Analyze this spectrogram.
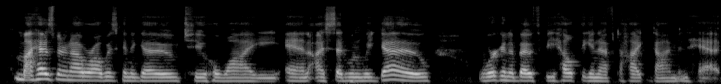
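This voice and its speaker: In an American accent, a woman with an ordinary speaking voice talks at a moderate pace and fairly low pitch, with ordinary pitch variation, big swings in loudness, and a dry, close sound with no echo. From Texas, Houston. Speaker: weight-loss community member. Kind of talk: casual group chat.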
